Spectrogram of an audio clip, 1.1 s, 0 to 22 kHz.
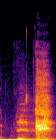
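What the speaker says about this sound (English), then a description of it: "I like when we catch him mid-cough." A single short, harsh cough or throat-clearing burst from a character in Riverdale season 3, episode 8, close and fairly loud, over in about a second.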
